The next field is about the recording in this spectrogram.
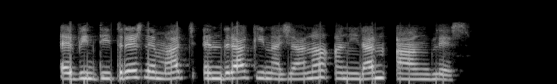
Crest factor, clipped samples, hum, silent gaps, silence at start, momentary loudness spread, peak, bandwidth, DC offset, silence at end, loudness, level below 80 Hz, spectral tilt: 18 dB; under 0.1%; none; none; 0.6 s; 6 LU; 0 dBFS; 7.6 kHz; under 0.1%; 0.95 s; -16 LUFS; -50 dBFS; -3.5 dB/octave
